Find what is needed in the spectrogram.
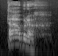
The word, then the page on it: tabrax: Xyzyl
